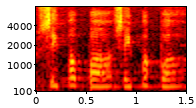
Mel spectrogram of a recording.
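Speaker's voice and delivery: put-on soft, high baby-talk coaxing. Friend urging a baby to say papa, soft coaxing.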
